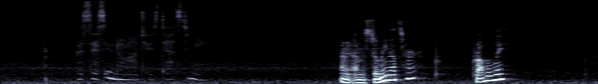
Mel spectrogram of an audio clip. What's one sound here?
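A young woman speaks softly and calmly, close by.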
